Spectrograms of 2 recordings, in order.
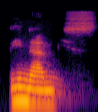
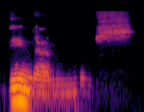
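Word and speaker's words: δύναμις: dinamis dicen algunos o dunamis pero esa Esta que está aquí que que estoy viendo por aquí esta u parece u en griego pero realmente es la pronunciación es la i dinamus ese dinamus verdad es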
